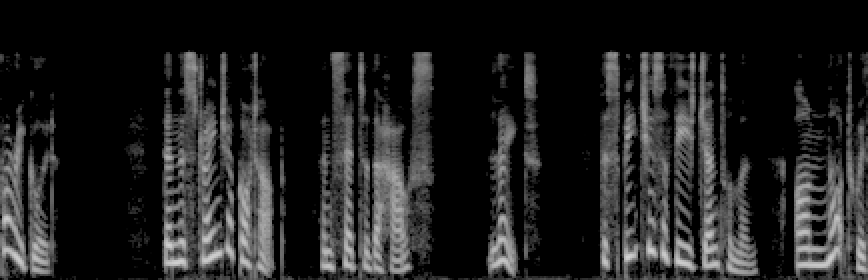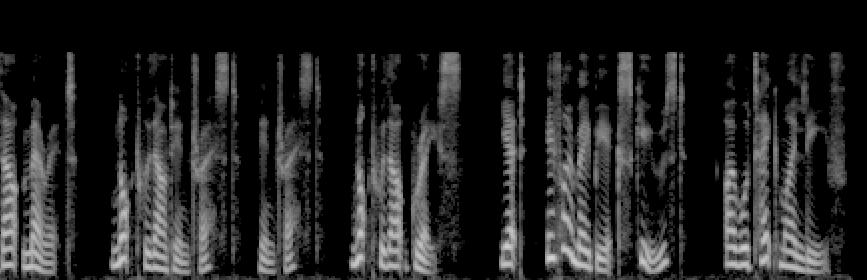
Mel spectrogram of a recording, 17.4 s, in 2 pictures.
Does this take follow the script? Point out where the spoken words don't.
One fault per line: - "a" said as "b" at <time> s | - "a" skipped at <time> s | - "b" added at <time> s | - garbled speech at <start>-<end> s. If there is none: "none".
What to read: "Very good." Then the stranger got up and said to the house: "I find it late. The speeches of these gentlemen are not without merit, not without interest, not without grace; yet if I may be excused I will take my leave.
- "I find it" skipped at 4.4 s
- "interest" added at 11.3 s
